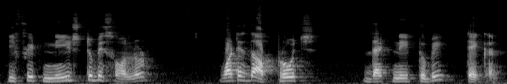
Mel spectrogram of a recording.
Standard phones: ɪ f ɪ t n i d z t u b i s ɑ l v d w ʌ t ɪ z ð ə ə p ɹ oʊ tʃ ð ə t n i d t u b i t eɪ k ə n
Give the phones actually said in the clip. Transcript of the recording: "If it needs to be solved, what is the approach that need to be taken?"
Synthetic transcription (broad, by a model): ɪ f ɪ t n i d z t u b i s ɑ l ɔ d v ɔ t ɪ z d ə ə p ɹ oʊ tʃ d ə t n i d t u b i t eɪ k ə n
